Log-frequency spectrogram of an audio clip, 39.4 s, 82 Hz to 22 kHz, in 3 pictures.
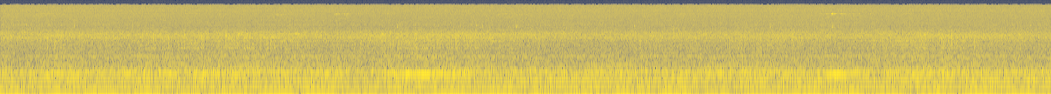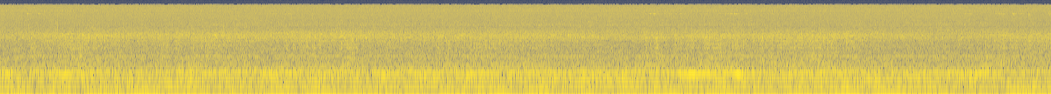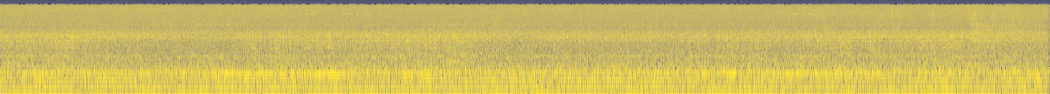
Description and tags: office.refrigerator
Refrigerator in the office kitchen. Recorded near refrigerator back wall and the wall.
Recorded: 2012-10-19.
kitchen, noise, office, refrigerator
